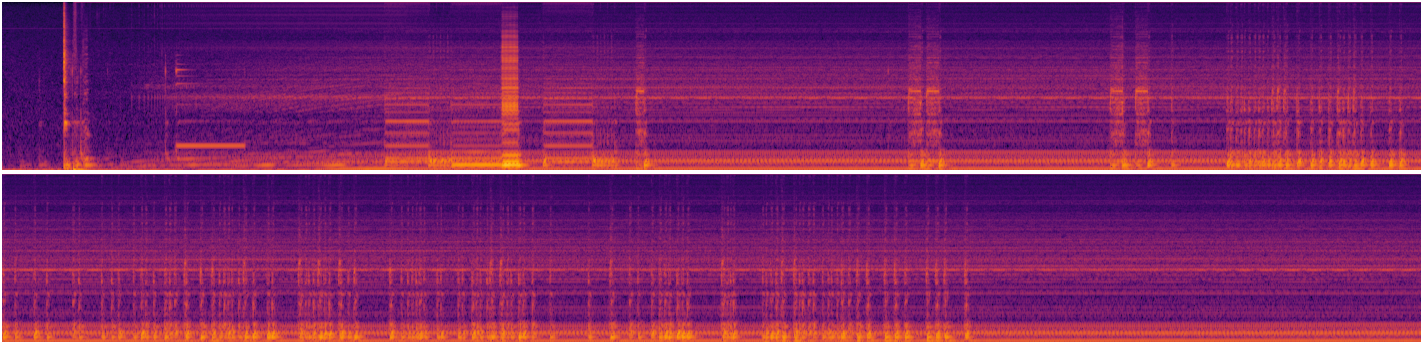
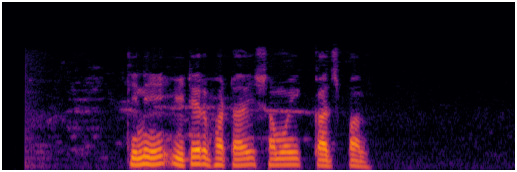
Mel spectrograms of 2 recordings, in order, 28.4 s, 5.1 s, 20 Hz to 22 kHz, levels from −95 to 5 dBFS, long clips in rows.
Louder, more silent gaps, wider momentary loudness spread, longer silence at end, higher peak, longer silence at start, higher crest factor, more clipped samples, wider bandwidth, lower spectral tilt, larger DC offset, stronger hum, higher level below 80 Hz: about the same, -25 LUFS vs -24 LUFS; neither; about the same, 9 LU vs 9 LU; second, 0 s vs 1.45 s; first, 0 dBFS vs -8 dBFS; second, 0 s vs 1.3 s; first, 26 dB vs 18 dB; neither; first, over 20 kHz vs 7 kHz; second, -5 dB/octave vs -9.5 dB/octave; first, 1% vs under 0.1%; neither; first, -34 dBFS vs -66 dBFS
